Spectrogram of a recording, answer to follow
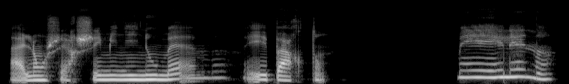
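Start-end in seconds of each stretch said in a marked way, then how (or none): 4.6-5.6 high, stretched "Hélène" in shock; astonished cry. A narrator's reading. A little girl, stunned, cries out to her nurse. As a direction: gasp out her name, stunned. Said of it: "s'écria-t-elle les yeux grands ouverts".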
